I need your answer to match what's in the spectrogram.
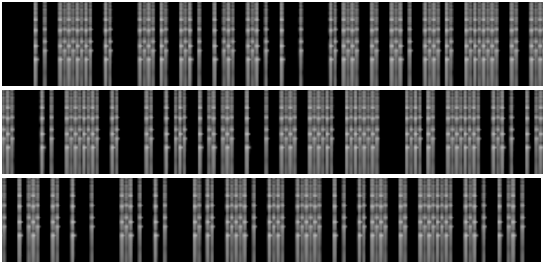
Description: Morse code (American railroad code), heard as a telegraph sounder, machine-sent. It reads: THE CANAL REACHES THE ENGLISH CHANNEL AT OUISTREHAM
